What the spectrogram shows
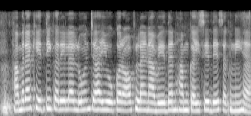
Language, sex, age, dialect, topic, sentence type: Magahi, female, 36-40, Western, banking, question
